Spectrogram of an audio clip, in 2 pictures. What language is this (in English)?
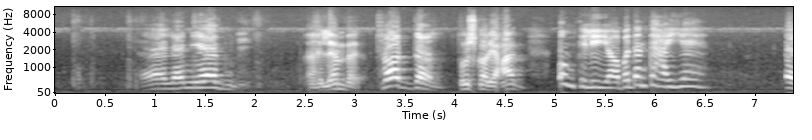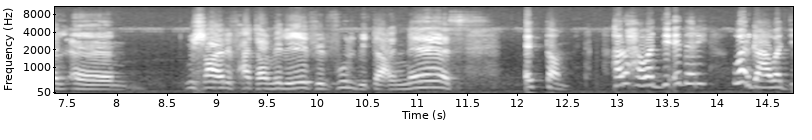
Arabic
